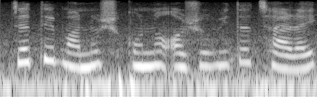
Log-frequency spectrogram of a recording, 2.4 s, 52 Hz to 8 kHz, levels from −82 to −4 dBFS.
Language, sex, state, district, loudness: Bengali, female, West Bengal, Jhargram, -14 LUFS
